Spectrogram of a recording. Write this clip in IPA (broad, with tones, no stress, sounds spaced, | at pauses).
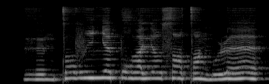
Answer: ɦ ø˨˩ ŋ t ɔ˥ v i˥ ʎ ɛ˥ p ʁʷ a˥ lʲ ø˥ sˤ i˥˩ tˤ ə˥˩ ŋ u˨˦ ɭ ɛ˧˥˧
